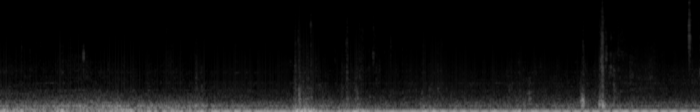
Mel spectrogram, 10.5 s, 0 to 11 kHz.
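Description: Volvo C70 engine idling, heard from inside the cabin as a steady low hum, with a few soft clicks and knocks about four and a half seconds in and again near the end.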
